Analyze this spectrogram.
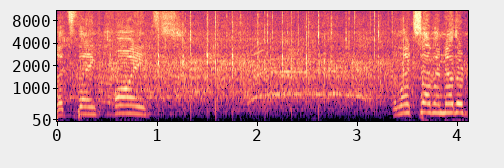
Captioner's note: audience applauding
